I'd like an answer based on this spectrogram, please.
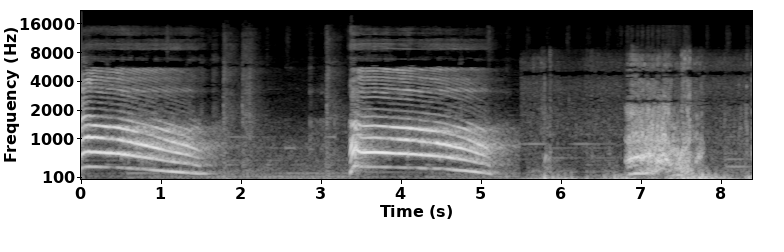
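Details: Pet dog howling in a home after being asked to say a woo: two long, loud, rich harmonic howls that start high and slide downward, then a rougher, broken vocal sound, with music in the background and a person talking.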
